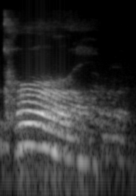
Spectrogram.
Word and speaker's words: curl: That verb, that sport is to curl. Yeah, let's show that one really carefully. Your lips. They have to go forward and open.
